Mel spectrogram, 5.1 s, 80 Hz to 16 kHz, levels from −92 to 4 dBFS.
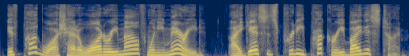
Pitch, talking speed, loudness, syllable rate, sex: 185 Hz, 200 wpm, -16 LUFS, 5.1 syllables/s, male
